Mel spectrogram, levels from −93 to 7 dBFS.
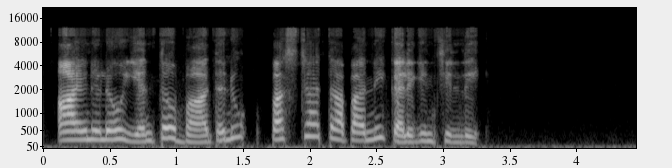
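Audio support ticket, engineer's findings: Speech muffled and hoarse throughout, with grainy, rough texture on sustained sounds. Likely Opus compression at a low rate, around 12 kbps, in hybrid speech mode: heavy codec damage, bands filled coarsely rather than left empty, so less swirling than MP3.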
